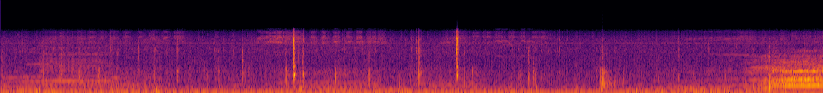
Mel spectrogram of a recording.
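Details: Hereford cattle, from a group of eleven pregnant cows and ten yearling calves. Several low, harmonic moos sound near the start, midway and again at the end, where the last one is louder and rising. Sharp knocks and steady background noise run throughout.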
